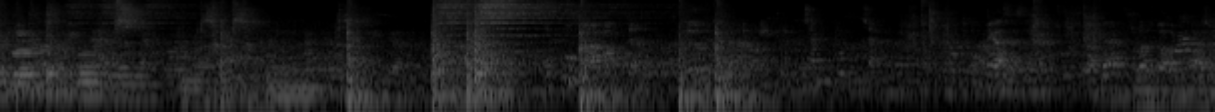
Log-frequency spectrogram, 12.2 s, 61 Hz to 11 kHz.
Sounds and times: Music 0:00.0 - 0:07.8
Music 0:11.3 - 0:12.1

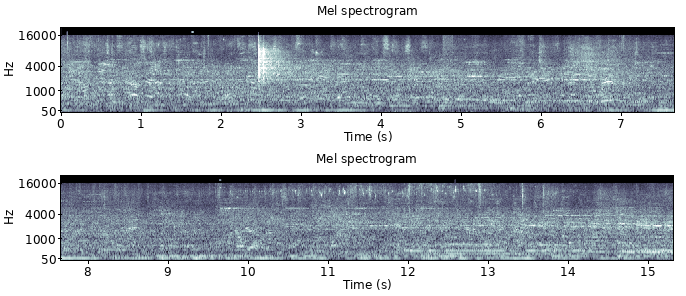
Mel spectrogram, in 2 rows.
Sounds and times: Persone in piazza 0:00.0 - 0:15.3

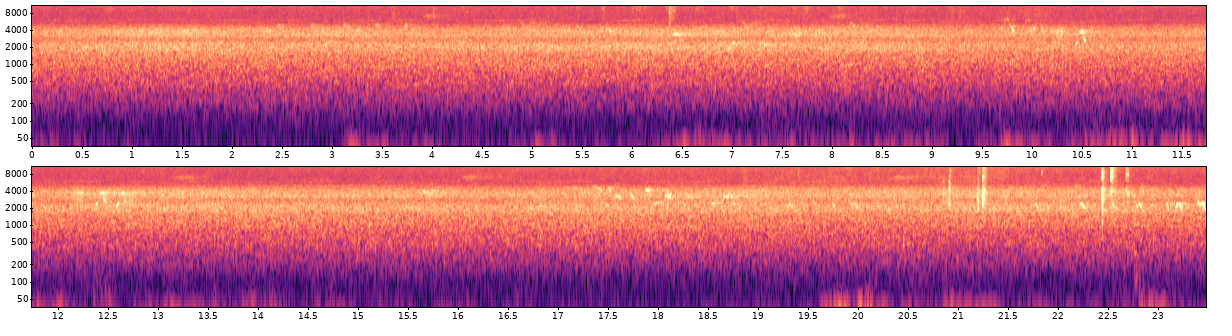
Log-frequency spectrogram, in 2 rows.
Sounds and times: Birdsong across the valley 0:03.1 - 0:10.9
Birdsong across the valley 0:12.1 - 0:13.6
Birdsong across the valley 0:15.6 - 0:23.4

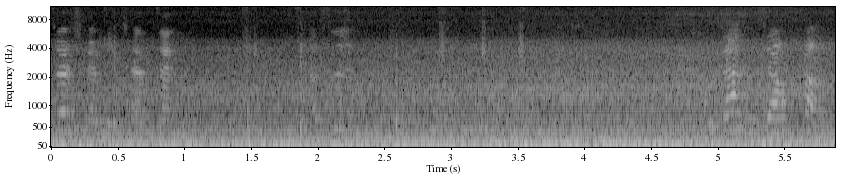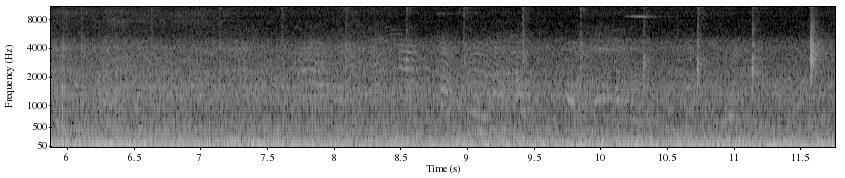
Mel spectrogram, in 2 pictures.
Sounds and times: traffic sound 0:00.0 - 0:11.7

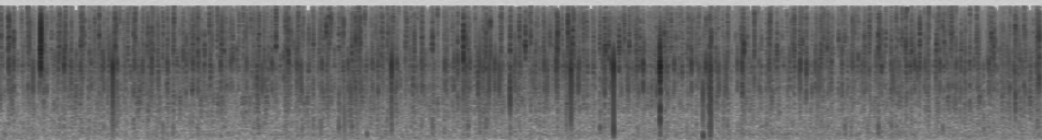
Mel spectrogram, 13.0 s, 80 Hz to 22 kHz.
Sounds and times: Drips of water from icicles 0:00.0 - 0:13.0

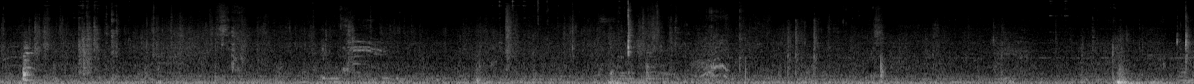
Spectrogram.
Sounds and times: train to Zandvoort 0:00.0 - 0:11.9

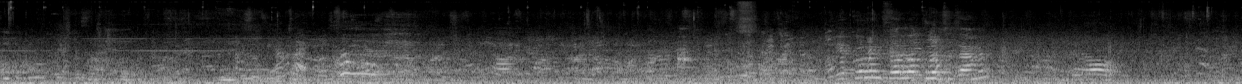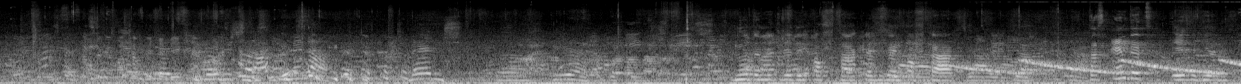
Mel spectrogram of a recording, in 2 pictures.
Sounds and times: spontanes Live-Interview 0:14.3 - 0:24.8
Feuerwehr einmarschierte 0:19.7 - 0:24.8

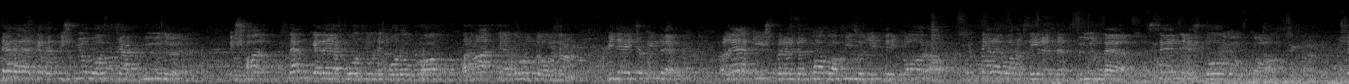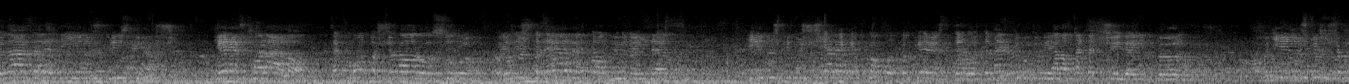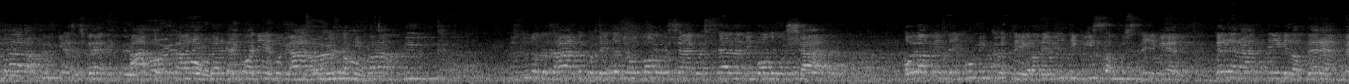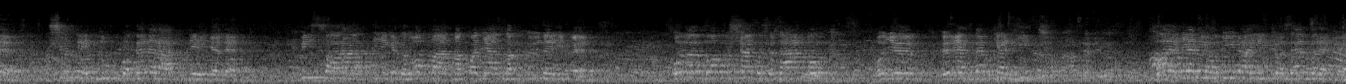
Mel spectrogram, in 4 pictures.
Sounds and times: speakers' corner 0:00.0 - 0:53.9

